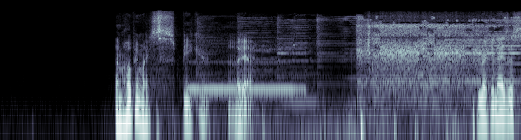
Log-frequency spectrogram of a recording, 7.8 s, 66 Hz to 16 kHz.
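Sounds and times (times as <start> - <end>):
speech: 1.7 - 4.0, 7.1 - 7.8
short electronic phone dialing tones: 2.9 - 4.7, 5.4 - 7.8
loud hissing static: 5.4 - 7.8.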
